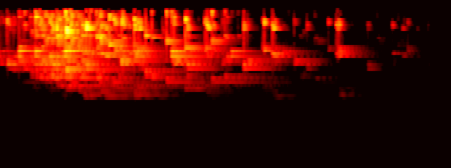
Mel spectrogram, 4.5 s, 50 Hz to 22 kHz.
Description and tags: Wind Chime Monte 00
Wind chime recorded with a matched stereo pair in X-Y config.
Cheers Monte
Chimes, Chime, Wind, Studio-Recording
